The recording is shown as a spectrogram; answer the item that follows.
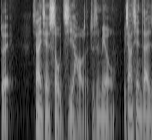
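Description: A man's fairly low voice, an ordinary speaking voice, in a very clean recording against a silent background. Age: 20s. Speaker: engineer. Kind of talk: casual chat.

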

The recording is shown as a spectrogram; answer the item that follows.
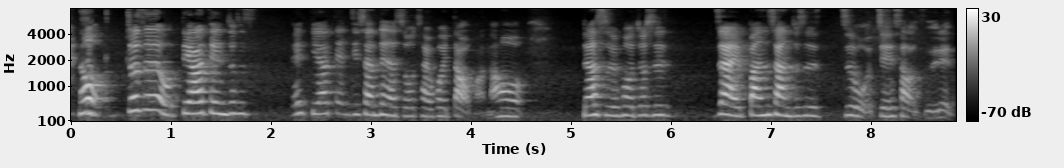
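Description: This woman has a fairly high voice with a bright, sharp tone. She talks at a moderate pace. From Japan. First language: Japanese (speaking Chinese). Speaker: podcast co-host. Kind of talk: casual chat.

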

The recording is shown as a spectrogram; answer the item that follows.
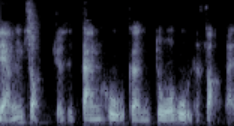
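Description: This is a man speaking at a moderate pace. The sound is dry and close with no echo. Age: 20s. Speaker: startup co-founder. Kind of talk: lecture.

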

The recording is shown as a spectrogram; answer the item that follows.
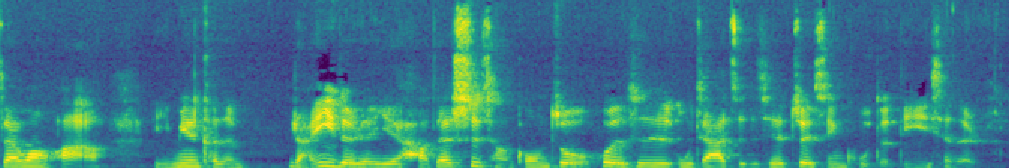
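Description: An unremarkable speaking voice from a woman, medium in pitch, with fairly even intonation and a moderate pace. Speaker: podcast co-host. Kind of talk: casual chat.

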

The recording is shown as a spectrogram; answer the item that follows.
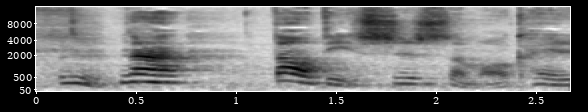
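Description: Fairly slow speech from a woman, with noticeable background noise and audible room echo. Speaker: music teacher and podcast host. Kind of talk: casual chat.

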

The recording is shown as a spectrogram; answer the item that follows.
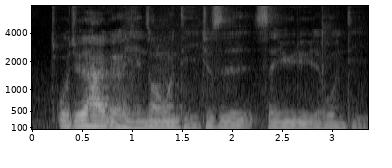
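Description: Audible room echo surrounds a man who talks at a very fast pace with ordinary pitch variation. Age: 30s. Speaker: podcast host. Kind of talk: casual chat. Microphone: cheap microphone.

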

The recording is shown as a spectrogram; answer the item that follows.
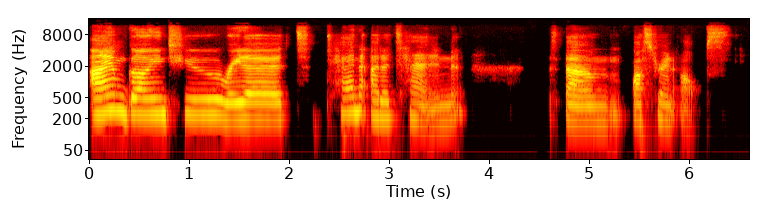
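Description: A woman's fairly high-pitched voice at a very slow pace, against a quiet background. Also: ordinary pitch variation. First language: not English. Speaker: podcast co-host. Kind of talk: casual chat.

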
